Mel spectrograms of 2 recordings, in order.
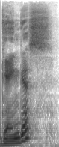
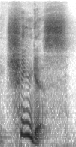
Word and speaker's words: Genghis: you pronounce that name is it genghis is it jengus no you'd be wrong it's actually chingus this guy reached the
